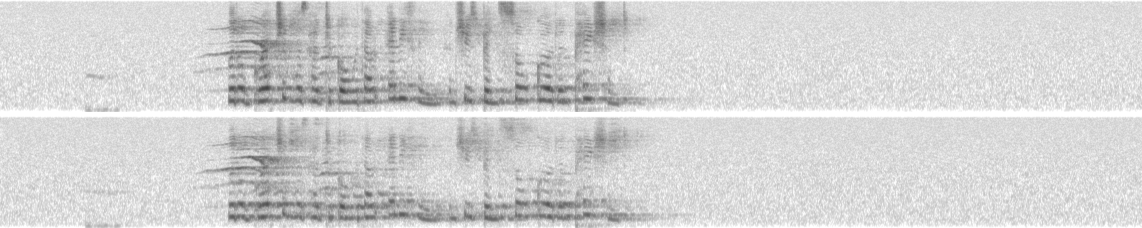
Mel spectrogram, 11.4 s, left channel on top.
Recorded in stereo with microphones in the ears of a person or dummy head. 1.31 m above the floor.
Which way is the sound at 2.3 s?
50° left (ahead or behind).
